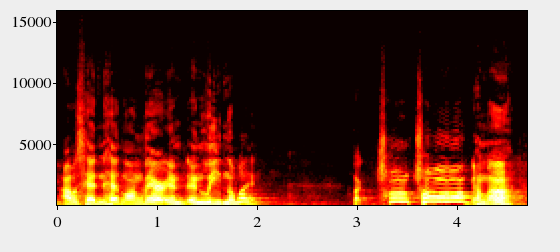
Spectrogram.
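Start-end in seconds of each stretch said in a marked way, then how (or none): 3.2-4.2 high squeaky chonk sounds; playful high-pitched chonk chonk; mock stomping noise. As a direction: make a silly marching noise. Mimicking heading headlong.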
